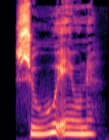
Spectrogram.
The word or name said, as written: sugeevne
